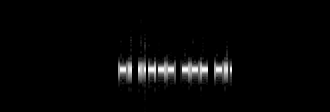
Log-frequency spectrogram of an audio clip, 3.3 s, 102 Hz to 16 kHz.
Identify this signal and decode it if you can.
Morse code, heard as a keyed tone, about 52 wpm, 690 Hz. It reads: N2OD
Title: USA Call Signs - 3x Character Spacing - 50wpm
